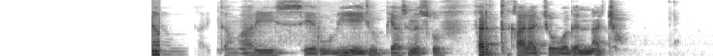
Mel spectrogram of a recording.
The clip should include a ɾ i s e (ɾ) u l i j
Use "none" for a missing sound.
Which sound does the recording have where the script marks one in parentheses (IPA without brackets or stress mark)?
ɾ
